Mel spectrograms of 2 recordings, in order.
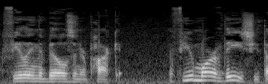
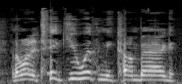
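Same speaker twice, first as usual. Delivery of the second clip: defiant scream; 8 semitones higher than usual. Acted. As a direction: keep screaming the threat. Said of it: "Tina screamed back".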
